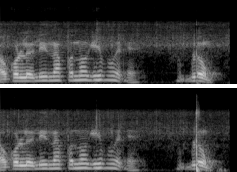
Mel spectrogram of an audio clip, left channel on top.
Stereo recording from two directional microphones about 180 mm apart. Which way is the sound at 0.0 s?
5° right (ahead or behind).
